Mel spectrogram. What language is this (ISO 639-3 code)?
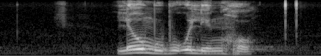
sot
